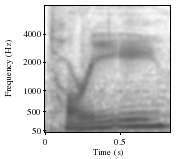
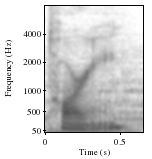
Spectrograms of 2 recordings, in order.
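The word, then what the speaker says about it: Torii: I found out that it's called Tori, not Tori. I've been saying it wrong for eight years.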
